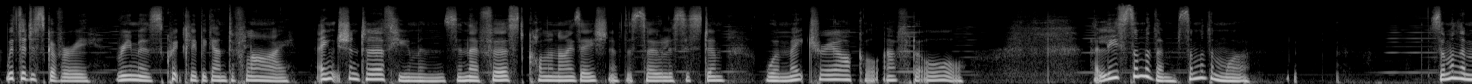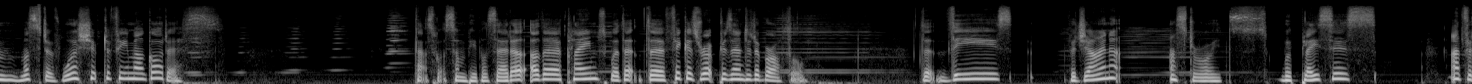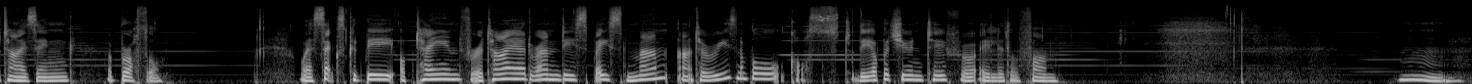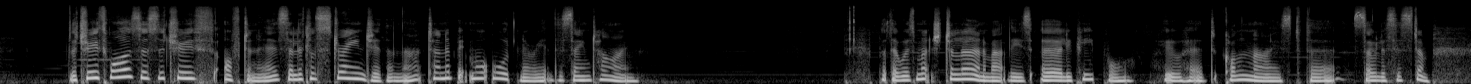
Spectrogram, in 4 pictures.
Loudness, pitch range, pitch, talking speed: -22 LUFS, 160-230 Hz, 190 Hz, 125 wpm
